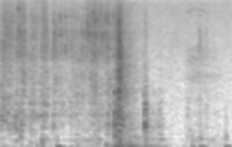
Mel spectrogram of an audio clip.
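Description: A cardboard accessory box and a plastic bag being handled: light rustling with a few soft taps, the loudest about a second in.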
